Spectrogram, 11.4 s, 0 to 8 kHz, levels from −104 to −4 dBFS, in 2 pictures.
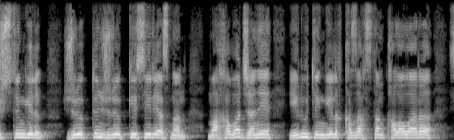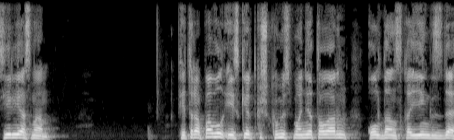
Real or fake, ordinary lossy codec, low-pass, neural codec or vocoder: real; none; none; none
